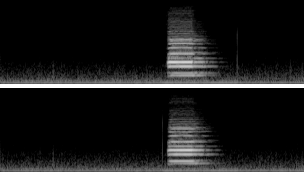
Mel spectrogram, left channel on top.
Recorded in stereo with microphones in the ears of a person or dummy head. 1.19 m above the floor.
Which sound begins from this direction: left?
A car horn, at 1.7 s.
